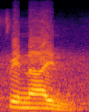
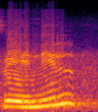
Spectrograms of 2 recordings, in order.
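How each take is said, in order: First: It is said as 'fi-nile', long final diphthong. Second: It is said as 'feh-nil', short final vowel. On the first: "इसी को कहते हैं फिनाइल"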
